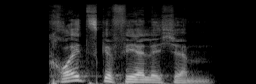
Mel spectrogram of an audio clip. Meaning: strong dative masculine/neuter singular of kreuzgefährlich
- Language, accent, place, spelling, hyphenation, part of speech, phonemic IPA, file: German, Germany, Berlin, kreuzgefährlichem, kreuz‧ge‧fähr‧li‧chem, adjective, /ˈkʁɔɪ̯t͡s.ɡəˌfɛːɐ̯lɪçm̩/, De-kreuzgefährlichem.ogg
